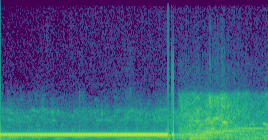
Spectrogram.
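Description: A steady, unbroken telephone dial tone hums for about a second and a half as a call is placed, then a sharp click cuts it off and faint line noise follows.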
